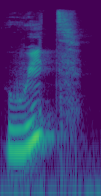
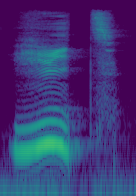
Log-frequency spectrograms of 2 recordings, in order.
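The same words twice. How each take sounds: First: "Huit" said as "wit"; "Huit" opening on a w sound, like oui; Belgian pronunciation. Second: "huit" with a tight u-glide, "ü-it"; "huit" starting on the French u, not w; French pronunciation. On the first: Teacher contrasting for learners, Belgian Huit pronounced "wit". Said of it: "on va dire le chiffre huit". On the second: Teacher contrasting for learners, French huit with u-glide. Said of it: "et pas le chiffre huit". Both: Shown as a demonstration.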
